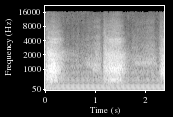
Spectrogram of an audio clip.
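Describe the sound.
A human voice imitating horses panting after running hard in the heat: three breathy, hissing huffs with short pauses between them, fairly loud and alone.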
